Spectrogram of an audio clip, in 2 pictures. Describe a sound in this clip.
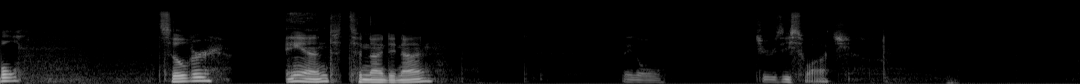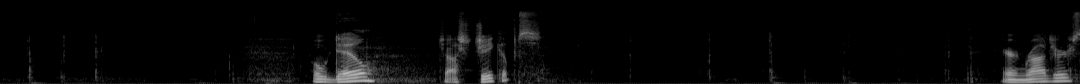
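Trading cards slide and flick against each other in the hands.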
